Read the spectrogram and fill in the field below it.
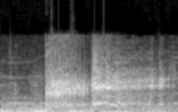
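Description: A goat bleats loudly in a children's song, a long wavering cry over a background of musical accompaniment, swelling in two close bursts.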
